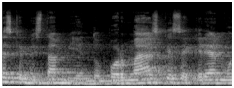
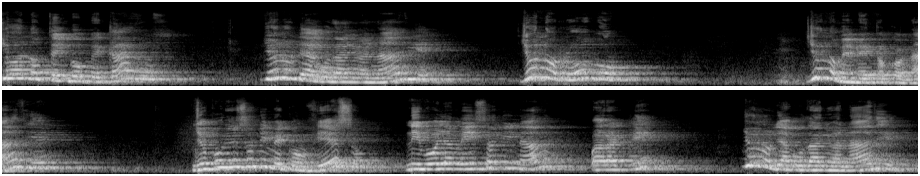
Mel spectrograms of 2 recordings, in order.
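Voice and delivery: very high, put-on little voice; 9 semitones higher than usual. Speaker imitates a certain kind of person for the audience: put-on little voice. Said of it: "Que hasta me sale la vocecita".

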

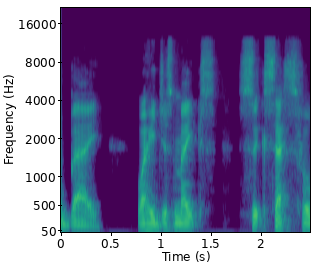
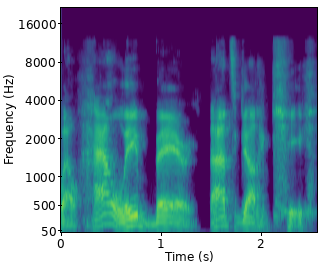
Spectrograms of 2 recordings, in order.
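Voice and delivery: raised, loud Southern accent in a detective voice; 2 semitones higher, 8 dB louder than usual. Asked to go first, a speaker does their Benoit Blanc voice. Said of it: "do our Benoit Blanc voice".

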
